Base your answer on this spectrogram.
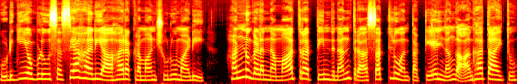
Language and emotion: Kannada, sad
